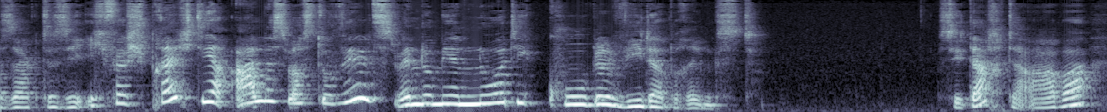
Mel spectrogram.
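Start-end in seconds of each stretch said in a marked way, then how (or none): 0.6-5.7 high, eager princess voice; eager princess promising. A narrator's reading. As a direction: promise eagerly, pitched well up.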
